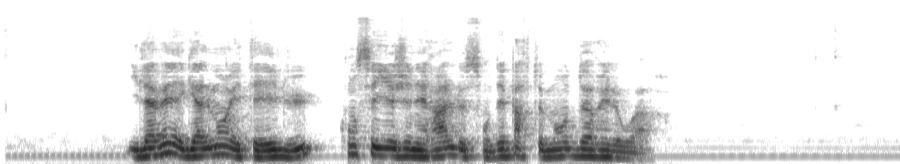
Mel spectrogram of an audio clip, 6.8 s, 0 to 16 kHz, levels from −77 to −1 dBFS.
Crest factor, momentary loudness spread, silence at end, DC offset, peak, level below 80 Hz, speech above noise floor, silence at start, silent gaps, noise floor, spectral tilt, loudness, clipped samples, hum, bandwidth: 16 dB; 10 LU; 1.85 s; under 0.1%; -4 dBFS; -54 dBFS; 38 dB; 0.95 s; none; -57 dBFS; -8 dB/octave; -20 LUFS; under 0.1%; none; 11 kHz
